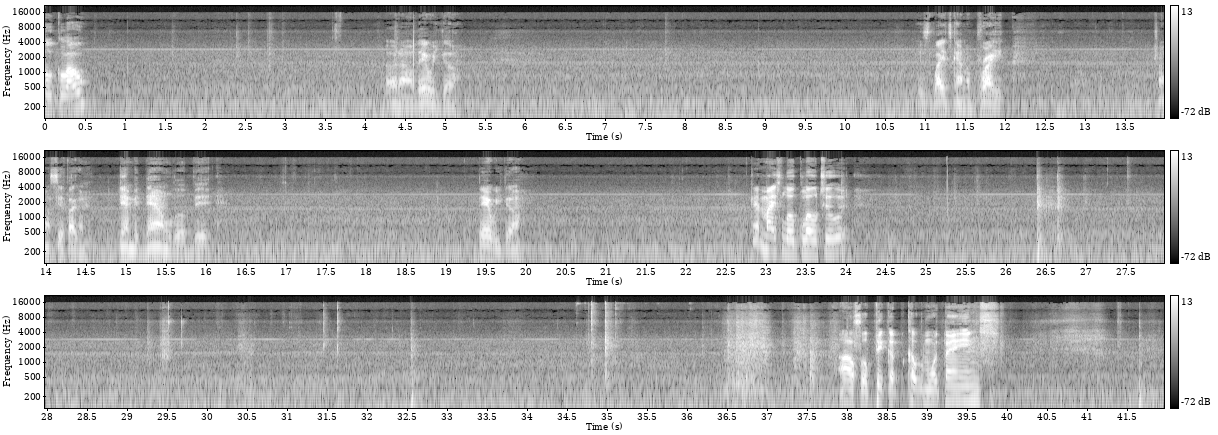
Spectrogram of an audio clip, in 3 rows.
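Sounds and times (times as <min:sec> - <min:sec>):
steady low hum: 0:00.0 - 0:41.9.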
